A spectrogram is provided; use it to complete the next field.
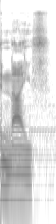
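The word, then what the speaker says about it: knife: ठीक है, नाइफ, इसमें के साइलेंट है, के को आपने नहीं पढ़ना है, नाइफ।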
